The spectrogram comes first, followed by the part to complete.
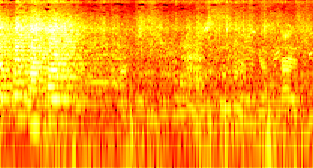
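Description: Busy street-market ambience: people talking and calling out close by over passing traffic, with a short vehicle horn toot right at the start.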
